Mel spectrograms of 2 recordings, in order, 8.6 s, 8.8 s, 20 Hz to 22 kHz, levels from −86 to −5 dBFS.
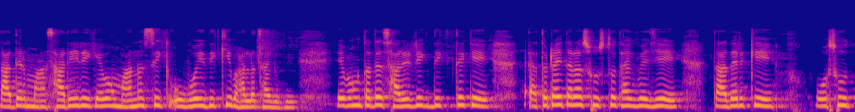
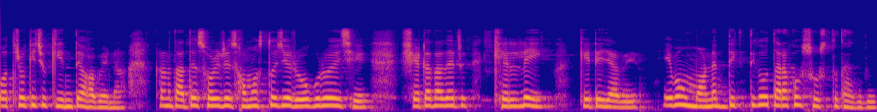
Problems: constant background noise, background conversations at intervals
